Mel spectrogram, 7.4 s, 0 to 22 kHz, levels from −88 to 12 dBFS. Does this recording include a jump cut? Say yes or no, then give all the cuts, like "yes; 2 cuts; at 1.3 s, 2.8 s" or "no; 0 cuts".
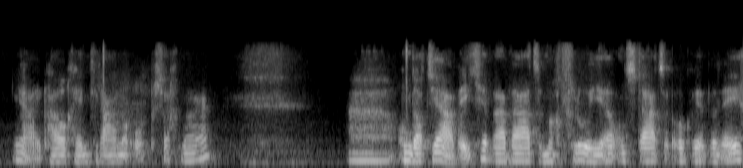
no; 0 cuts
